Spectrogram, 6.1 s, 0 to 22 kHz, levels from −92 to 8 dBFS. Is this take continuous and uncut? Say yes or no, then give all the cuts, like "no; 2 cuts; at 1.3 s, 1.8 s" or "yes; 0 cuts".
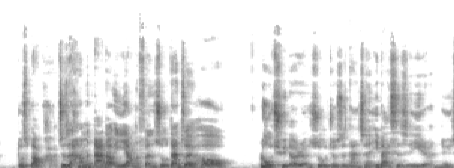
yes; 0 cuts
